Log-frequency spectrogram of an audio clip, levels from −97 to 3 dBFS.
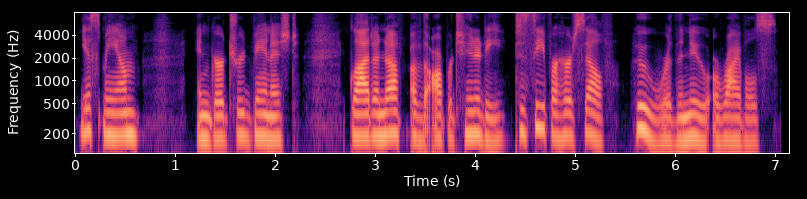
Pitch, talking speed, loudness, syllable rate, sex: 180 Hz, 160 wpm, -21 LUFS, 6.0 syllables/s, female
